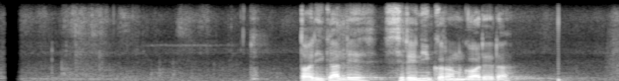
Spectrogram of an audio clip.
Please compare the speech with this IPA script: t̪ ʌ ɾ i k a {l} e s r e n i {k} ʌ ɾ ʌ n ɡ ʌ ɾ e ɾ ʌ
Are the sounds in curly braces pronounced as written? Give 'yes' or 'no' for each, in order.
yes, yes

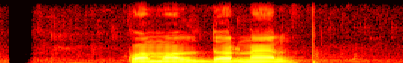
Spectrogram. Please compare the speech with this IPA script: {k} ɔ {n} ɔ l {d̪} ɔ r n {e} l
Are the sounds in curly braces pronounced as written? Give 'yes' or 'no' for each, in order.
yes, no, yes, no

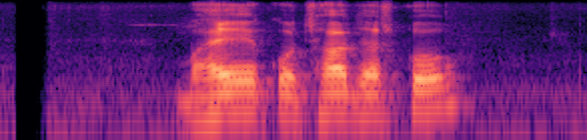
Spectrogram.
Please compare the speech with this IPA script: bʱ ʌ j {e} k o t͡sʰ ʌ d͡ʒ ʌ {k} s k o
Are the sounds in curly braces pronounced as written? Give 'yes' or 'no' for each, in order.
yes, no

